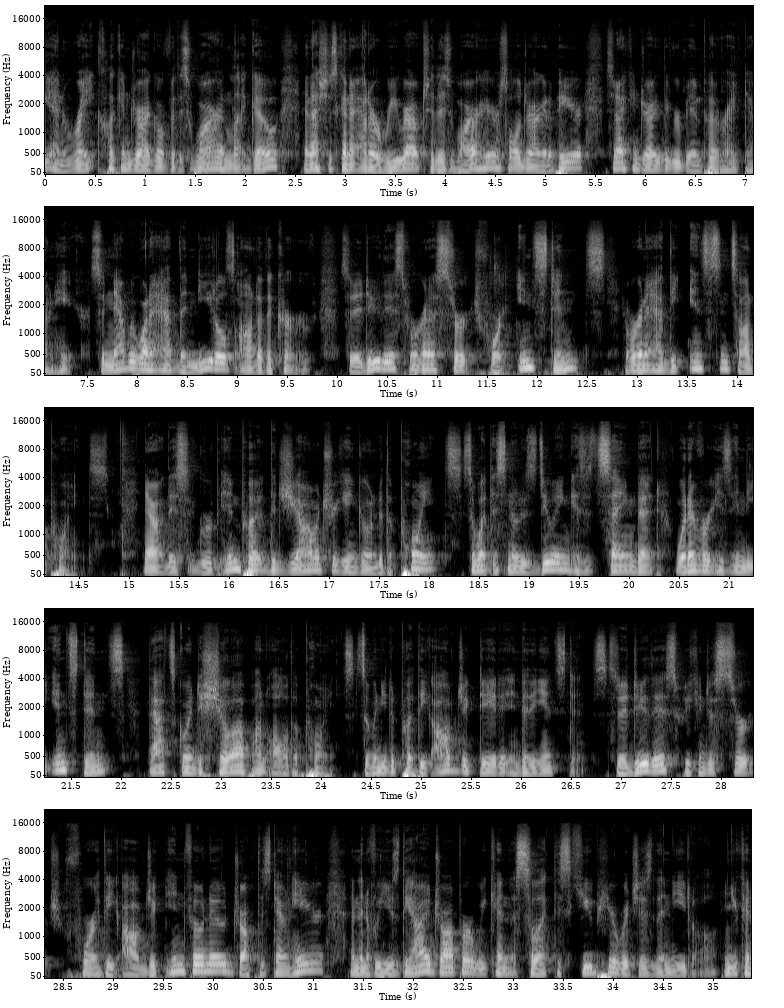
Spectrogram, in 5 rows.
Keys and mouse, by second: 0.2 shift+click, 0.5-1.7 shift+drag, 2.9 g, 3.8 g, 5.1 click, 6.0 middle click, 6.4 middle click, 6.7 shift+middle click, 7.1 middle click, 7.8 middle click, 9.0 middle click, 10.3 shift+a, 14.7 click, 15.2 drag, 15.6 middle click, 16.3-17.6 drag, 18.0 click, 18.5 middle click, 19.0 click, 22.1 middle click, 22.8 middle click, 23.8 shift+middle click, 25.9 middle click, 26.7 shift+a, 30.4 middle click, 31.5 click, 34.7 click.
